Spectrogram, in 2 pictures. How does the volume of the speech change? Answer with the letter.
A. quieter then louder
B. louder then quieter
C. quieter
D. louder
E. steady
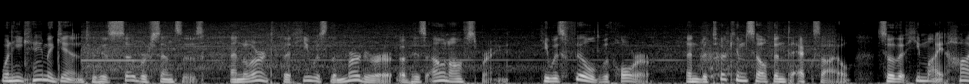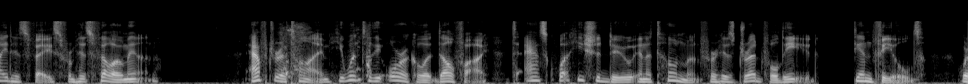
E.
